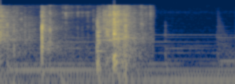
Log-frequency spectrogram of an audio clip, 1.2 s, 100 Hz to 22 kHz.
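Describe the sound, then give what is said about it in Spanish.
A mobile phone slips from someone's hand and shatters on metro escalator steps while changing to line 3: a sharp crack, then a louder, longer crunch with glassy, tinkling debris, before a faint low hum takes over. “Se escucha un ruido brusco, torpe, lleno de cristales rotos.”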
